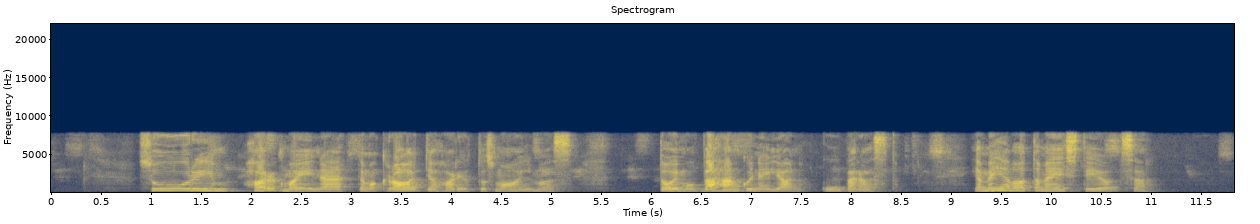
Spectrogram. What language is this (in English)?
Estonian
